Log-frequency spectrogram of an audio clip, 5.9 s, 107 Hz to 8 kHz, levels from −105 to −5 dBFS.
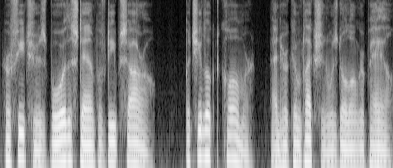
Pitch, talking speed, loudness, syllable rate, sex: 95 Hz, 195 wpm, -18 LUFS, 5.3 syllables/s, male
